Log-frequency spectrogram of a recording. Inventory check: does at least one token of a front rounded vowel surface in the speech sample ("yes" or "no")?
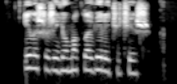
yes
